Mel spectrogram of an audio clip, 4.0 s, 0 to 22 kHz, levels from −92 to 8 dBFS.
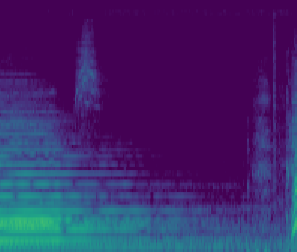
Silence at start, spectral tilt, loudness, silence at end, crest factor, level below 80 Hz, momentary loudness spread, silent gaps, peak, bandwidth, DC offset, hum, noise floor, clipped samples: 0 s; -8.5 dB/octave; -31 LUFS; 0 s; 16 dB; -52 dBFS; 26 LU; none; -18 dBFS; 11 kHz; under 0.1%; none; -56 dBFS; under 0.1%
